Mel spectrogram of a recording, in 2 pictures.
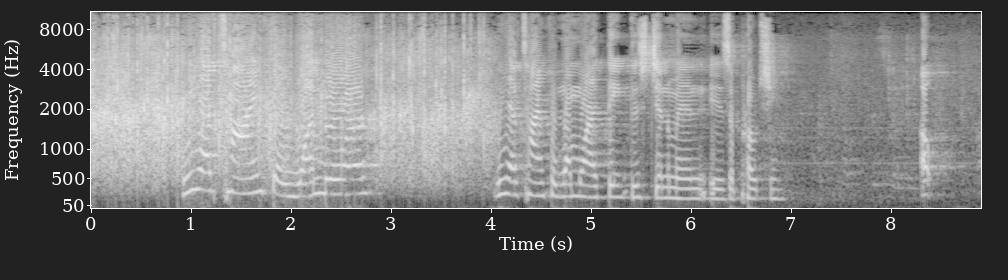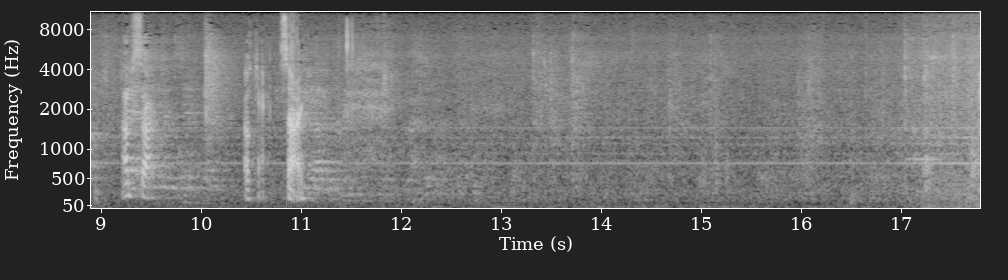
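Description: A woman speaks into a microphone over loudspeakers, echoing in a large hall.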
